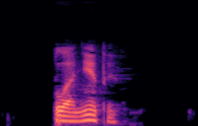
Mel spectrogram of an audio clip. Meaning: inflection of плане́та (planéta): 1. genitive singular 2. nominative/accusative plural
- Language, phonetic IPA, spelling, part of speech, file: Russian, [pɫɐˈnʲetɨ], планеты, noun, Ru-планеты.ogg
